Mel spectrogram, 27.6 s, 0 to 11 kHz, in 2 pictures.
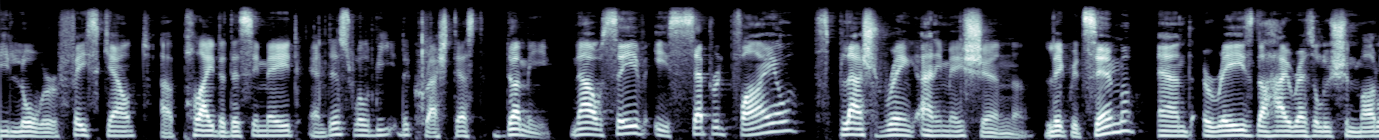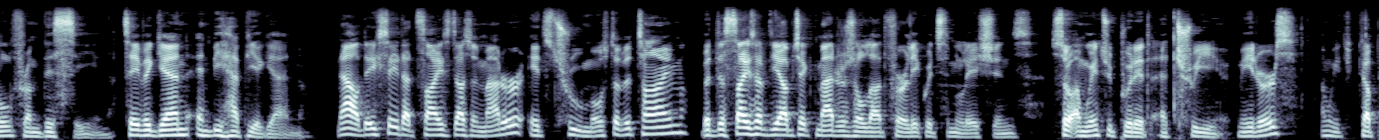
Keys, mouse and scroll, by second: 1.5 click, 2.9 F2, 3.5 shift+m, 5.6-7.0 drag, 11.5 ctrl+z, 11.5 ctrl+click, 12.5 Delete, 15.0 ctrl+s, 24.2 ctrl+z, 24.5 click, 26.3 click.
